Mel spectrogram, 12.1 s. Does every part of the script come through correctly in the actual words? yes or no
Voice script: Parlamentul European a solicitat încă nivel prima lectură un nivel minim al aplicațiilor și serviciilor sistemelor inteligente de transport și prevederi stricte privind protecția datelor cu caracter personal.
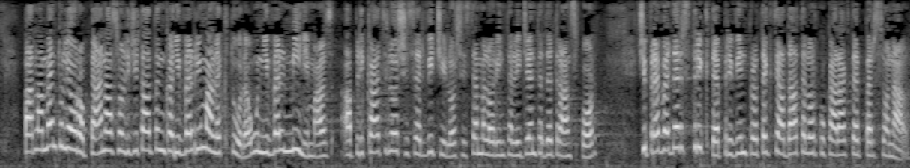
yes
